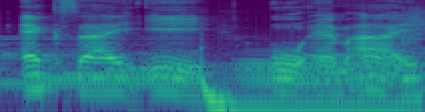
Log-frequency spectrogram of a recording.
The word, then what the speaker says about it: Xiaomi: as said by google the official pronunciation of x-i-a-o-m-i is xiaomi but i'm from the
